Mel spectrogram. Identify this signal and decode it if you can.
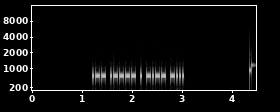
Morse code, heard as a keyed tone, about 40 wpm, 700 Hz. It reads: W1EYB
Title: USA Call Signs - 4x Character Spacing - 40wpm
